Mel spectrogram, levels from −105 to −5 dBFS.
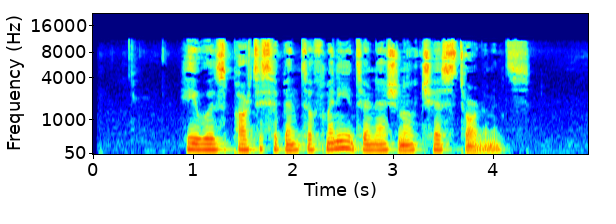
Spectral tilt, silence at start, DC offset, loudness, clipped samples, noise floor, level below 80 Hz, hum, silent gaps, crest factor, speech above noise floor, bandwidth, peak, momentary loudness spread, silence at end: -3.5 dB/octave; 0.9 s; under 0.1%; -26 LUFS; under 0.1%; -72 dBFS; -58 dBFS; none; none; 20 dB; 45 dB; 11.5 kHz; -8 dBFS; 11 LU; 0.6 s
